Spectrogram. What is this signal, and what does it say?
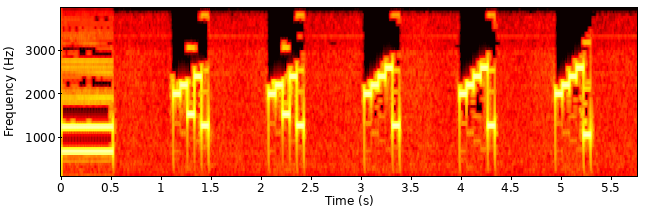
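Five-tone selective call (ZVEI), heard as quick runs of five tones, tones of about 70 ms. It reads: 89503 89503 89003 89003 89001
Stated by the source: ZVEI five-tone selective call received by SDR, fire brigade Orlamünde (feuerwehr-orlamuende) server.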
